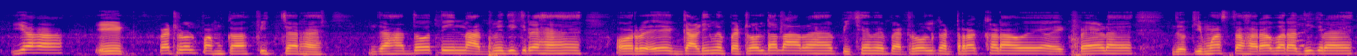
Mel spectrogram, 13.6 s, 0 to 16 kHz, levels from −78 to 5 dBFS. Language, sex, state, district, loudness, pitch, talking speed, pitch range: Hindi, male, Chhattisgarh, Raigarh, -17 LUFS, 185 Hz, 170 wpm, 170-190 Hz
